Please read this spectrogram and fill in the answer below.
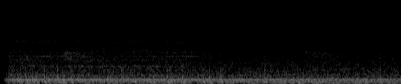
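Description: Faint, steady low hum over a low rumble: background noise with no distinct event, a light hiss above it fading out about halfway through.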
